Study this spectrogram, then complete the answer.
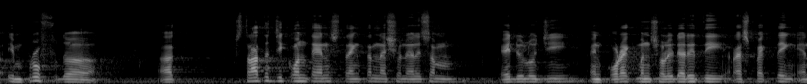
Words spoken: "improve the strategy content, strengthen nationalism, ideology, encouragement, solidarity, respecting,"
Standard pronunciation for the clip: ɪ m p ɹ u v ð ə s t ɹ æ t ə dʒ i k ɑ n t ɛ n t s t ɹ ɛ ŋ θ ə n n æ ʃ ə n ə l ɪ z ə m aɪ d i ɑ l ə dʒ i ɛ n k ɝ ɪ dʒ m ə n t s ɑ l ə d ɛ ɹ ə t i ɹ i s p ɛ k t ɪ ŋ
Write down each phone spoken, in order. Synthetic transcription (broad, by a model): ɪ m p ɹ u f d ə s t ɹ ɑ t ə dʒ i k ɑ n t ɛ n s t ɹ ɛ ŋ t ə n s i ə n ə l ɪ s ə m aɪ d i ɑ l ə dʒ i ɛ n k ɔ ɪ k m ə n s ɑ l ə d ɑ ɹ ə t i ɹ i s p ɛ k t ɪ ŋ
